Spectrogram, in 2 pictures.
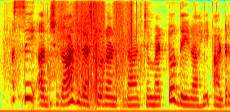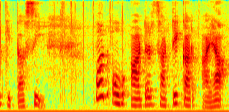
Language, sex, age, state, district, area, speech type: Punjabi, female, 18-30, Punjab, Tarn Taran, urban, spontaneous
